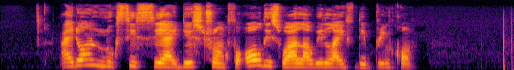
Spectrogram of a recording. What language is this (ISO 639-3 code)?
pcm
